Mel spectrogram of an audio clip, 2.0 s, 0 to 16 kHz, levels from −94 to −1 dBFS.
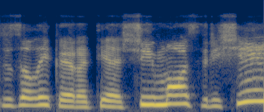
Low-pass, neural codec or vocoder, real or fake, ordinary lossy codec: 7.2 kHz; codec, 16 kHz, 8 kbps, FreqCodec, smaller model; fake; Opus, 32 kbps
